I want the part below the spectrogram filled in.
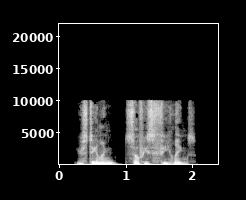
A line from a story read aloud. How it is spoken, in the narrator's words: Josh whispered, horrified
